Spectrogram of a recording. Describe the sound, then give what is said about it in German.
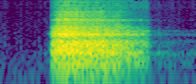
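A single deep breath in, taken slowly through an open mouth as a soft, airy rush that lasts about a second and fades out smoothly. Nothing else is heard. “Und dann nimm mal einen tiefen Atemzug in dein Zentrum.”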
